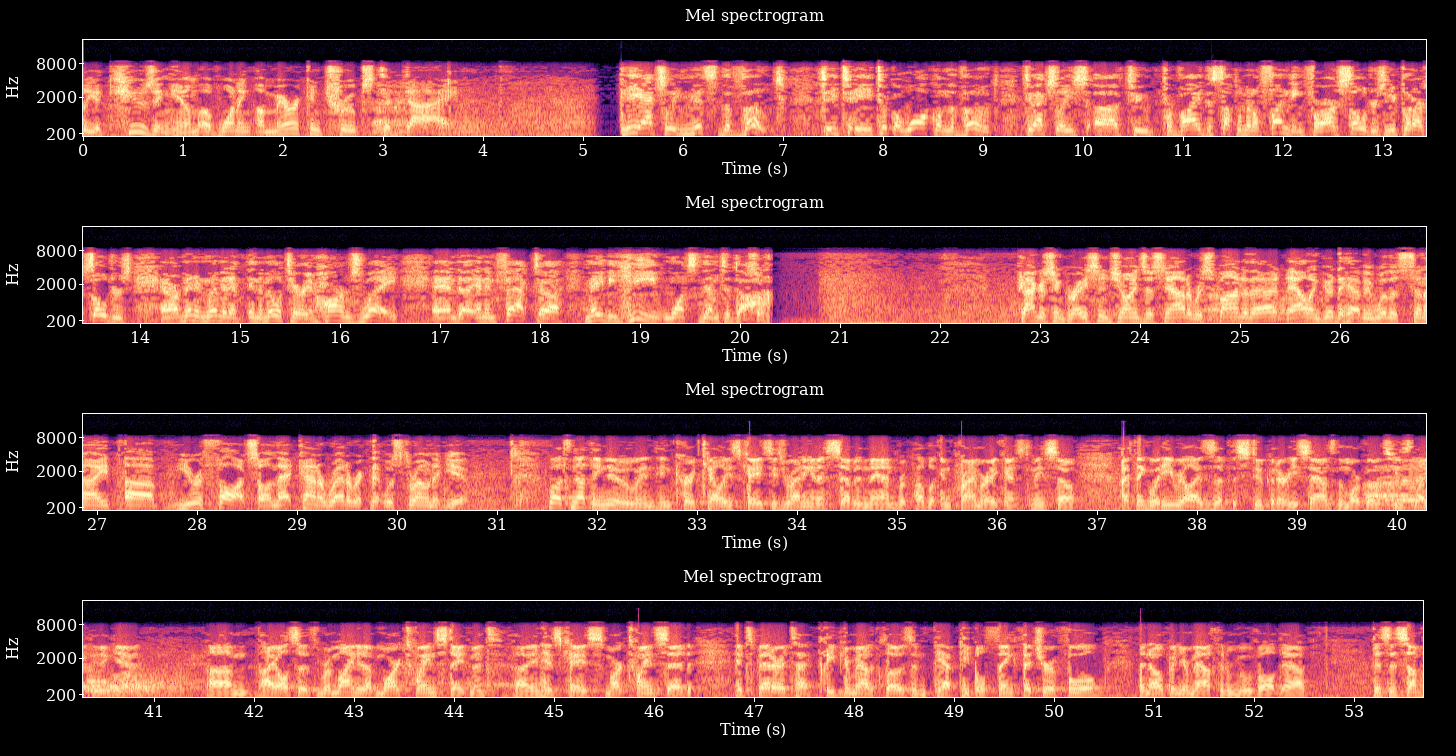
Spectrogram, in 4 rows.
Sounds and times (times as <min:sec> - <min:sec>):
Speech: 0:00.0 - 0:03.8, 0:05.4 - 0:20.4, 0:22.8 - 0:30.8, 0:31.5 - 0:52.6, 0:53.2 - 0:53.6.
